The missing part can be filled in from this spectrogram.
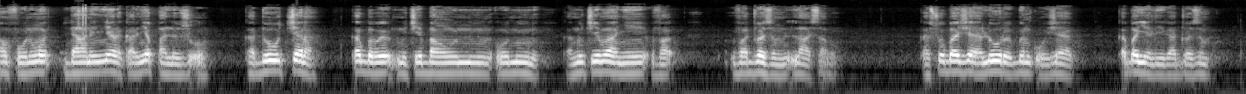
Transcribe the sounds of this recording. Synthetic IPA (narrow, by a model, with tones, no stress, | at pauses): a˨ɱ˨foː˨nɨ˦ŋɔ˦daː˦nɨ˦ɲɛ˦lɨ˨ka˨dɨ˨ɲɛ˦pa˨lːɨ˨zʊ̰˦ʔʊ̰˨ | ka˨do˦t͡ʃɛ˦na˨ | ka˦ɡ͡bɨ˨bɨ˦nu˨t͡ʃe˦ba˦ŋ˦o˦nuː˦nɨ˨ | ka˨nu˦t͡ʃeː˦maː˦ɲɛ˦˨ | va˨dɔ˦zɨ˨mlaː˦˨sa̰˨bʊ̰˨ | ka˨so˦ɡ͡ba˦ʒɛ˦ja˨lo˦ɾɨ˨ɡ͡bɨ˦n˦ko̰˨ʒɛ˦ja˨ | ka˨ɡ͡ba˦jɛ˨liː˨ɡa˨dɔ˦zɨ˦m˨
